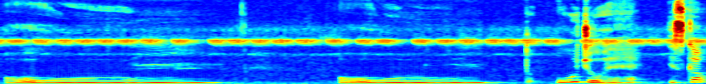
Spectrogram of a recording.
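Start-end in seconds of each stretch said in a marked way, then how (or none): 0.1-4.8 ओम drawn out three beats long, steady pitch; prolonged Om. Shown as a demonstration. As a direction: hold ओम long like a chant. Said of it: "इसका उच्चारण जब हम करते हैं". (ओम को प्लुत स्वर में लंबा खींचें)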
